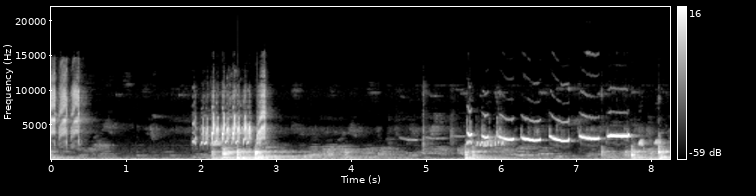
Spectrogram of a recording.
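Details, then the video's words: Flamboyan songbird singing in fluting and buzzing styles: a harsh buzzy burst, a quiet gap, then a run of clear whistled notes repeated about twice a second, over low hum. "Burung Flamboyan Gacor Isian Mewah Nyuling Ngebren"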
